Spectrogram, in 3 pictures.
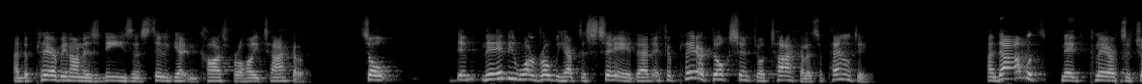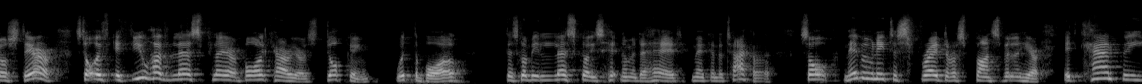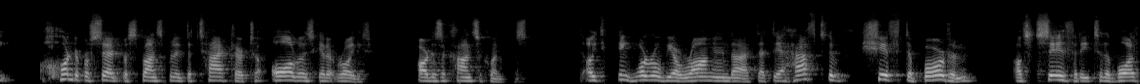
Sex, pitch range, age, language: male, 160-215 Hz, 40-59, English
